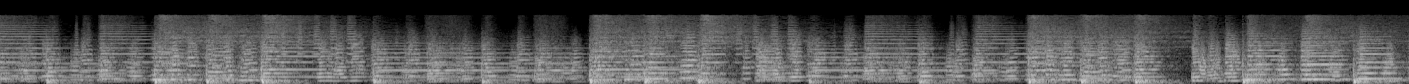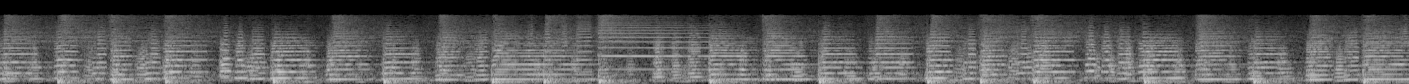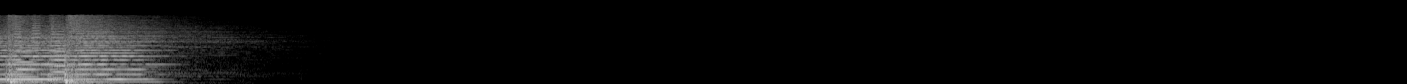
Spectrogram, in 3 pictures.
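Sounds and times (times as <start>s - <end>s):
instrumental national anthem: 0.0s - 30.8s.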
